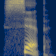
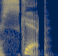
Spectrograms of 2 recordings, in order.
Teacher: Dropping the K from that SK cluster makes the word way way simpler to say. That's a classic unmarked simple form.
